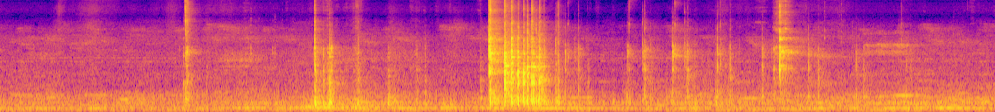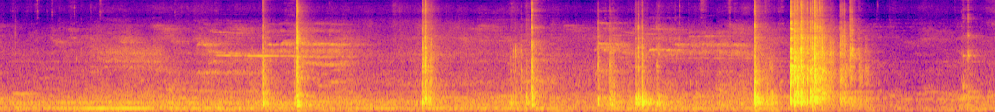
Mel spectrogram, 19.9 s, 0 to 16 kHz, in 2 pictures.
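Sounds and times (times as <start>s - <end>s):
plastic toy pieces clattering: 2.7s - 8.8s, 17.4s - 18.8s.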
